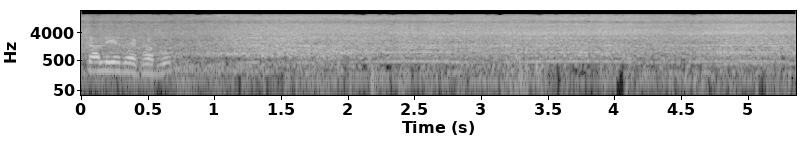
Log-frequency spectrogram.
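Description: Electric drills whir as they bore into a board.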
